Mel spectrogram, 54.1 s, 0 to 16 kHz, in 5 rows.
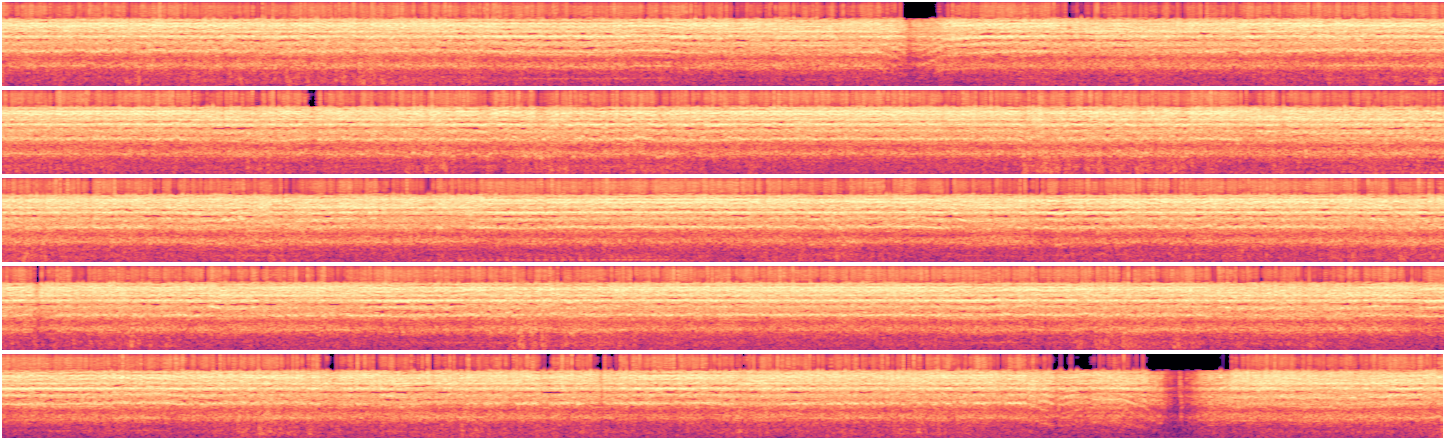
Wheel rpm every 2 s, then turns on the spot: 230, 230, 220, 190, 220, 230, 230, 220, 230, 230, 220, 230, 230, 230, 220, 230, 230, 230, 230, 230, 230, 220, 220, 230, 230, 130, 150.
none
